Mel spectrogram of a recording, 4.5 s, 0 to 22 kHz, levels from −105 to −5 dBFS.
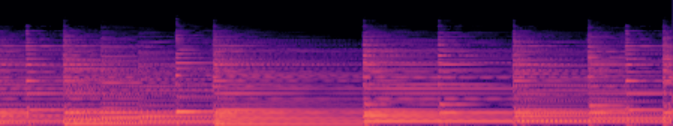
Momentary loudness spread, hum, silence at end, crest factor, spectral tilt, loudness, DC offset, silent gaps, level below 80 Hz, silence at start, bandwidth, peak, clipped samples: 4 LU; none; 0 s; 16 dB; -6.5 dB/octave; -39 LUFS; under 0.1%; none; -58 dBFS; 0 s; 9.4 kHz; -22 dBFS; under 0.1%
